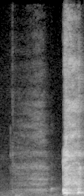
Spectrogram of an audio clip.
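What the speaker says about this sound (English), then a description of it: "What a weird cough" A single close, loud cough, preceded by a quiet breathy throat sound, then one sharp harsh burst near the end.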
